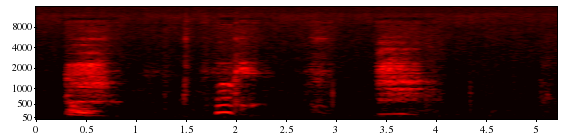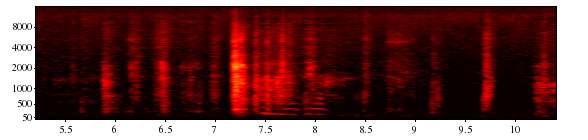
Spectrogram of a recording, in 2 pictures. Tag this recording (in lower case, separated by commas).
silence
